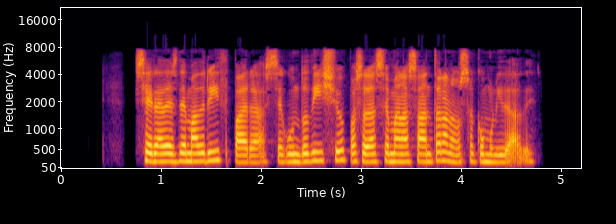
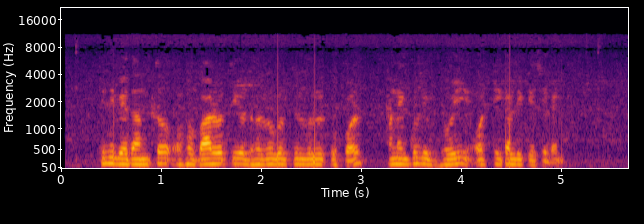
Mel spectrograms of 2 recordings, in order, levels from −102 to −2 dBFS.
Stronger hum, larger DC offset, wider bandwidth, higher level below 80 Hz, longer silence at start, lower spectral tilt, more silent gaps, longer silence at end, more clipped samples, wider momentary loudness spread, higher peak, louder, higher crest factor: neither; neither; second, 8 kHz vs 11.5 kHz; second, -64 dBFS vs -54 dBFS; first, 0.75 s vs 0.4 s; second, -4 dB/octave vs -9 dB/octave; neither; second, 0.5 s vs 0.65 s; neither; second, 6 LU vs 9 LU; first, 0 dBFS vs -6 dBFS; first, -15 LUFS vs -26 LUFS; about the same, 16 dB vs 20 dB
